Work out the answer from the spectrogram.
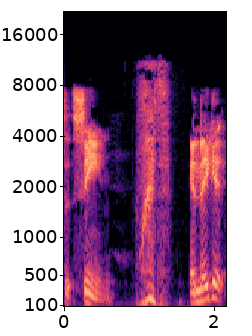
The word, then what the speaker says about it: Sean: two people in real life that pronounce it seene. What? And they get like overly upset if you say Shawn. Wait, they're they spell it Shawn and they pronounce it scene and that's their name.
